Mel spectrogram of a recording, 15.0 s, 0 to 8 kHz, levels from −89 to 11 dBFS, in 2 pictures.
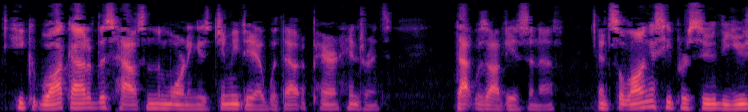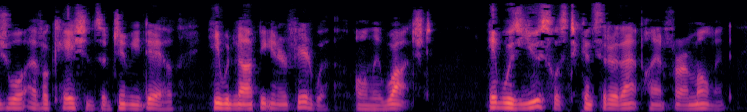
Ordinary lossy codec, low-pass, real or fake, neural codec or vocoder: MP3, 32 kbps; 7.2 kHz; fake; codec, 16 kHz, 4 kbps, X-Codec, WavLM features, trained on Multilingual LibriSpeech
